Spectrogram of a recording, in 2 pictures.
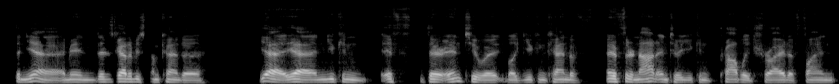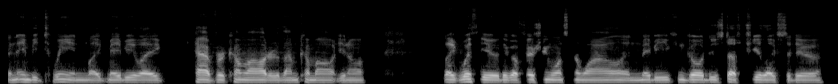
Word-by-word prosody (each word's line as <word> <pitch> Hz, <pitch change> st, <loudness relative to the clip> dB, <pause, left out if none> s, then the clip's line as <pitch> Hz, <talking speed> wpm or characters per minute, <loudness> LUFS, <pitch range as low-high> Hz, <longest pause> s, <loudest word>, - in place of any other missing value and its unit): Then, 115 Hz, -1 st, 0 dB
yeah, 105 Hz, -9 st, +1 dB
I -, -, -2 dB
mean, 105 Hz, -1 st, -1 dB
there's 120 Hz, -1 st, -2 dB
gotta 130 Hz, 0 st, +4 dB
be 125 Hz, -, -1 dB
some 115 Hz, -1 st, -6 dB
kinda 100 Hz, -5 st, -1 dB, 0.5 s
Yeah, -, -, +6 dB
yeah, 110 Hz, +1 st, +6 dB
and 110 Hz, +1 st, -1 dB
you 125 Hz, -, +2 dB
can 110 Hz, -5 st, -3 dB
if -, -, -4 dB, 0.2 s
they're 120 Hz, -2 st, +5 dB
into 130 Hz, -6 st, +1 dB
it, 105 Hz, 0 st, 0 dB
like, 100 Hz, -1 st, -2 dB
you 110 Hz, -, -2 dB
can 105 Hz, -1 st, -5 dB
kind 115 Hz, +1 st, 0 dB
of 100 Hz, -2 st, -5 dB, 0.3 s
and 135 Hz, -, +5 dB
if 130 Hz, -, -1 dB
they're 125 Hz, -5 st, +2 dB
not 115 Hz, +6 st, +2 dB
into 110 Hz, -2 st, -2 dB
it, -, -, -1 dB
you 100 Hz, -, -6 dB
can 100 Hz, -3 st, -6 dB
probably 115 Hz, -4 st, -1 dB
try 105 Hz, +4 st, -1 dB
to 100 Hz, -2 st, -2 dB
find 100 Hz, -1 st, -5 dB
an 105 Hz, +2 st, -1 dB
in-between, 110 Hz, -1 st, -2 dB
like, 95 Hz, -2 st, -3 dB
maybe, 105 Hz, +1 st, 0 dB
like, 100 Hz, -2 st, +2 dB, 0.3 s
have 110 Hz, -4 st, +4 dB
her 105 Hz, -, +2 dB
come 110 Hz, -1 st, -1 dB
out 105 Hz, 0 st, +2 dB
or 100 Hz, -, 0 dB
them 100 Hz, 0 st, -2 dB
come 105 Hz, -1 st, -1 dB
out, 100 Hz, -1 st, -3 dB
you 100 Hz, -, -2 dB
know, 100 Hz, -1 st, -5 dB, 0.8 s
like, 110 Hz, -2 st, +2 dB
with 120 Hz, +1 st, +4 dB
you 105 Hz, -2 st, +4 dB
they 105 Hz, -, +1 dB
go -, -, +4 dB
fishing 110 Hz, -, -1 dB
once 105 Hz, -1 st, 0 dB
in -, -, -2 dB
a -, -, -1 dB
while, 105 Hz, 0 st, -1 dB
and 100 Hz, 0 st, -3 dB
maybe 105 Hz, 0 st, 0 dB
you 105 Hz, 0 st, 0 dB
can 110 Hz, -, -3 dB
go 105 Hz, +1 st, +5 dB
do 110 Hz, +1 st, -1 dB
stuff -, -, +3 dB
she 110 Hz, -, -1 dB
likes 105 Hz, -2 st, +2 dB
to -, -, -5 dB
do. 100 Hz, 0 st, -2 dB
105 Hz, 255 wpm, -24 LUFS, 100-110 Hz, 0.8 s, Yeah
